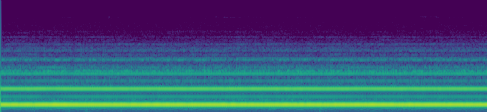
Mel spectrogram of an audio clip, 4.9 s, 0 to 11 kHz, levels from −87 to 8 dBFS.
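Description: No technical faults can be heard in this music clip. Nothing in its course calls for a time or a value to be noted.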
